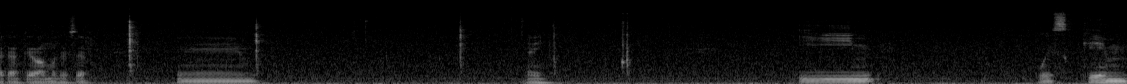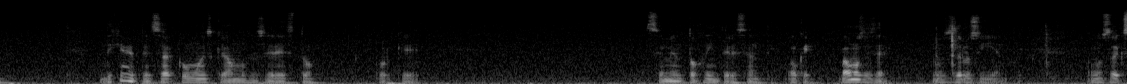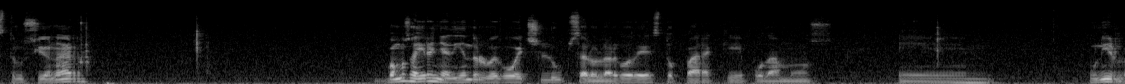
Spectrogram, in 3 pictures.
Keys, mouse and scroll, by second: 1.1 z, 2.4 z, 3.4 right click, 3.7 middle click, 5.0 shift+right click, 6.1 KP_3, 12.8-14.9 right drag, 20.8 shift+right click, 23.2 KP_3, 24.4 e, 27.3 click, 31.4 right click, 32.8 shift+right click.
